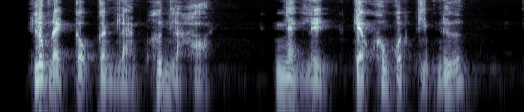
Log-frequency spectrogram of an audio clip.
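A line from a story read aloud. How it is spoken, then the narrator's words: Cold. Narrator (Vietnamese): Ông già lạnh lùng nói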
